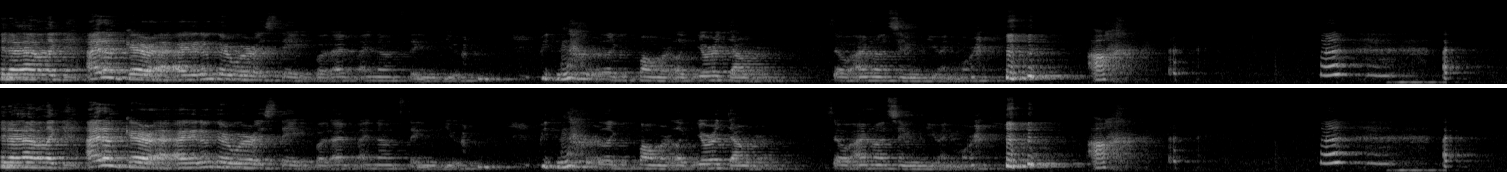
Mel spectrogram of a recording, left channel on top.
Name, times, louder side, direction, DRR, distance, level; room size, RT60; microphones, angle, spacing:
voice 1, 0.0-7.7 8.3-10.4, right 2 dB, 45° right, 1 dB, 2.2 m, -30 dB
voice 2, 10.9-11.8 13.2-14.5, equal, 5° left, 6 dB, 0.3 m, -35 dB
23.0 x 10.5 x 3.5 m, 1.1 s
head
